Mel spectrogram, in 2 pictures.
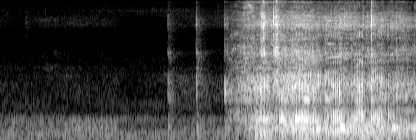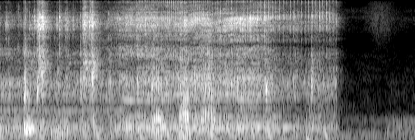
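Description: Mechanical clattering and rattling of a pulley-and-string contraption, with many sharp clicks over a steady hiss, starting about two seconds in and cutting off abruptly near the end.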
